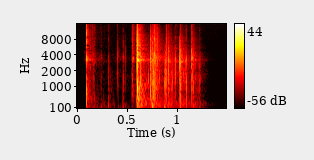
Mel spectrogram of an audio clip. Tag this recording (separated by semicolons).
bum; falling; wood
